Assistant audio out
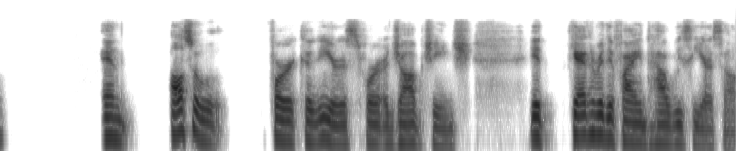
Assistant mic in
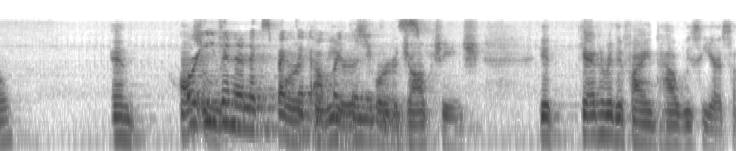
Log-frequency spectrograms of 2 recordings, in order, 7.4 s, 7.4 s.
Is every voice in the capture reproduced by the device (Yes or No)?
No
